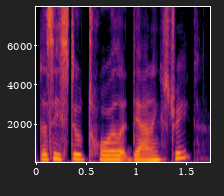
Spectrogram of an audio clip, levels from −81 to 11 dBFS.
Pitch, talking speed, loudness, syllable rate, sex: 230 Hz, 240 wpm, -14 LUFS, 4.9 syllables/s, female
